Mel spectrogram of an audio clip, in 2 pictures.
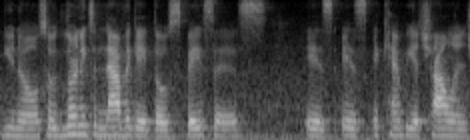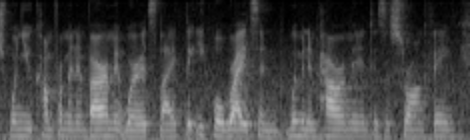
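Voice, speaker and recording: Over noticeable background noise and audible room echo, a woman talks in a very deep, low pitch with monotone, flat intonation, a fairly quick pace and hardly any pauses. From Ghana. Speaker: media personality and host. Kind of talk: casual interview chat.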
